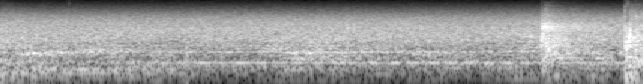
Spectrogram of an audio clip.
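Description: Steady hiss of room noise in a large indoor gym, with a faint steady hum. Near the end a basketball strikes once, a sharp knock.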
